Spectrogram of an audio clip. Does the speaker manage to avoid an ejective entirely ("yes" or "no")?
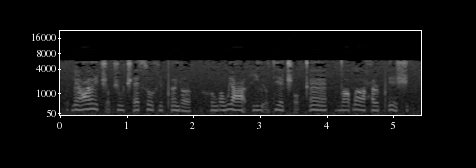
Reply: no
